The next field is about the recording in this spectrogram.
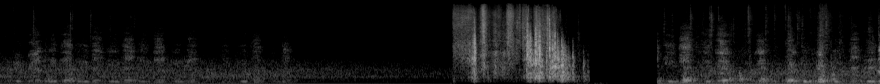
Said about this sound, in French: Ce n'est pas un loup, c'est un chien.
